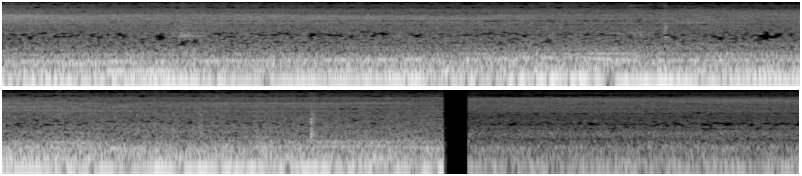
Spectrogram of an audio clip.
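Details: Steady low engine-like rumble and broad outdoor noise throughout, with a brief dropout near nine seconds and no animal voice.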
